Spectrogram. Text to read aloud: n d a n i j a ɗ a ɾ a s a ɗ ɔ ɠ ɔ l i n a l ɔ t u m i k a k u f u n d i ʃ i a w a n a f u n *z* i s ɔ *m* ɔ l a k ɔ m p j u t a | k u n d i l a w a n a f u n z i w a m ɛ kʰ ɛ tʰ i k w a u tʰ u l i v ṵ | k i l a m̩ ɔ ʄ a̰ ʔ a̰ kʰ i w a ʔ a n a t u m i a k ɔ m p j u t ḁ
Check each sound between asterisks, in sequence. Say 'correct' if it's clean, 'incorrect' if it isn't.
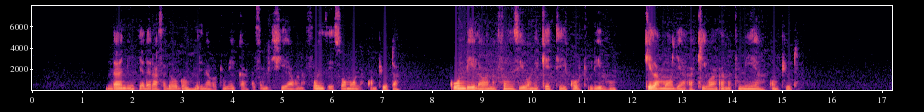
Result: correct, correct

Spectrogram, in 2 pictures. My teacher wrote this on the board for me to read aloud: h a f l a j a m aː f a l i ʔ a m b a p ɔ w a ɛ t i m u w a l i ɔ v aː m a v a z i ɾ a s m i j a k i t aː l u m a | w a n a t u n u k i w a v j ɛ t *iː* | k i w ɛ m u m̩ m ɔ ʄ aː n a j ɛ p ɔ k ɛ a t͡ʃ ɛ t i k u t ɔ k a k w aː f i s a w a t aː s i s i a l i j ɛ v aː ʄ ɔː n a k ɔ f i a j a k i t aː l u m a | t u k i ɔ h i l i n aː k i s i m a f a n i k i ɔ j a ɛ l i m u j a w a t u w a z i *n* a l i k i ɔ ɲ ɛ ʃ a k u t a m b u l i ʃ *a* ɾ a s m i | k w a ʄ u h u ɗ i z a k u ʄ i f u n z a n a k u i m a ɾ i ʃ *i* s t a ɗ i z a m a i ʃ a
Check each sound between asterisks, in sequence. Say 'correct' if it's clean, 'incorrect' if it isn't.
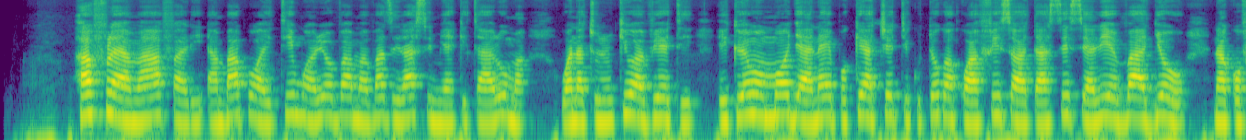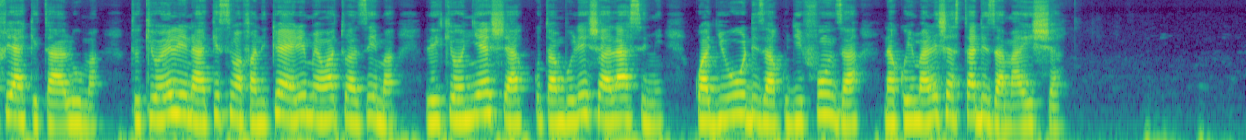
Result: correct, incorrect, correct, incorrect

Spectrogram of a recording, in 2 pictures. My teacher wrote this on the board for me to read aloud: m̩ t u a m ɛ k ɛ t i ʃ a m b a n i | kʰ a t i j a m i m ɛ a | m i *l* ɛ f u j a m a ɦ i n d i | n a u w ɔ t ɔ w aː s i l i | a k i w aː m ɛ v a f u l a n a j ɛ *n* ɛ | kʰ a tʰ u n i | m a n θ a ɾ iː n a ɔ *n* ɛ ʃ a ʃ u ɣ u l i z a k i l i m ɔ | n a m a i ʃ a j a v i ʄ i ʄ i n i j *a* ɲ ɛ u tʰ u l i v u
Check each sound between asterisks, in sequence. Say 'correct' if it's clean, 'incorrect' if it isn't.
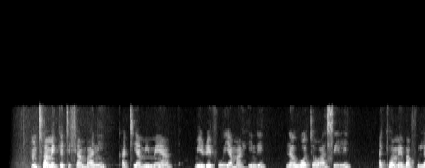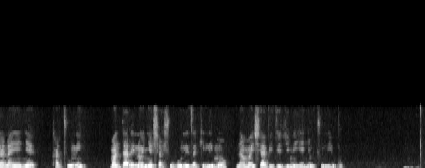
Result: incorrect, incorrect, incorrect, incorrect

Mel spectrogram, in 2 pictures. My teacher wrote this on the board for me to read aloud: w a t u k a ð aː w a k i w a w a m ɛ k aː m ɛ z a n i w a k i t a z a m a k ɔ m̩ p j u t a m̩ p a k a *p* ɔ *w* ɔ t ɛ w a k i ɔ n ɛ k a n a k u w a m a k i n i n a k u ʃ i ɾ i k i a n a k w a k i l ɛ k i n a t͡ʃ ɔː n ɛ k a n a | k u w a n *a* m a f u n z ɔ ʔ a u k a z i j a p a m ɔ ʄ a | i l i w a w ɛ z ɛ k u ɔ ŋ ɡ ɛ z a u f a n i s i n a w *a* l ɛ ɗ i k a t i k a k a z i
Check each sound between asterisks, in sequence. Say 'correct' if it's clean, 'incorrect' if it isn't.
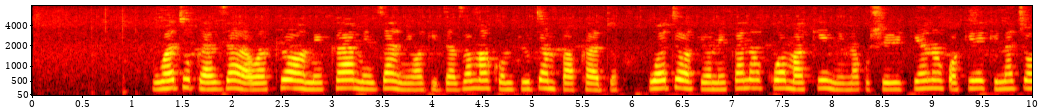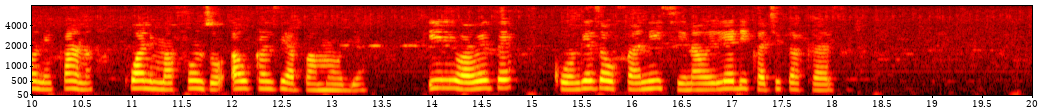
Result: incorrect, correct, incorrect, incorrect

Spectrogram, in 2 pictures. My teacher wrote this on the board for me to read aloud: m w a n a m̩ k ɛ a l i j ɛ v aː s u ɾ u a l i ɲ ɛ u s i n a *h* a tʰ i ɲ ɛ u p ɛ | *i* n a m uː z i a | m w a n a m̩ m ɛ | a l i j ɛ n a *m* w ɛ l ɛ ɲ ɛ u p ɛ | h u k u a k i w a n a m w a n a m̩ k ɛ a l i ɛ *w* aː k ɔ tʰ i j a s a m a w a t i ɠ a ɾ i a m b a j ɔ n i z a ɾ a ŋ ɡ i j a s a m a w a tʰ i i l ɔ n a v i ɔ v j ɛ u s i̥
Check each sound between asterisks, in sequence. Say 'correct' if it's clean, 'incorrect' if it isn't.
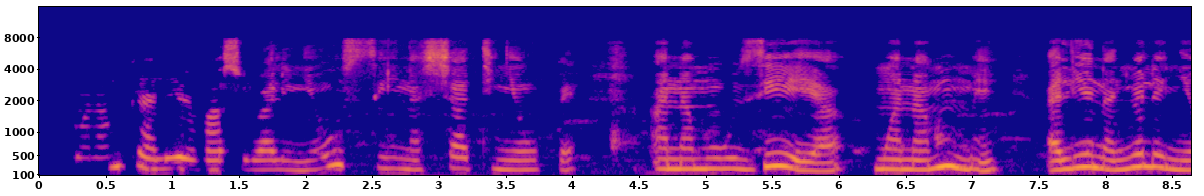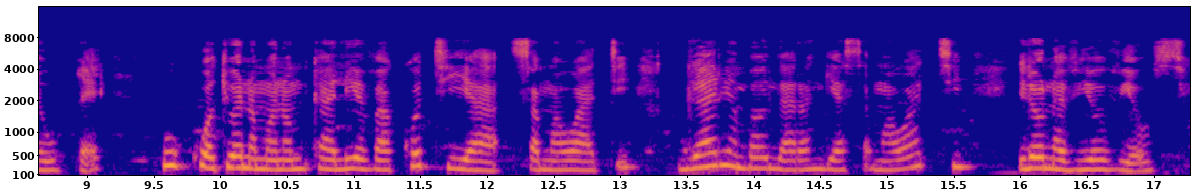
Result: incorrect, incorrect, incorrect, incorrect

